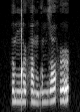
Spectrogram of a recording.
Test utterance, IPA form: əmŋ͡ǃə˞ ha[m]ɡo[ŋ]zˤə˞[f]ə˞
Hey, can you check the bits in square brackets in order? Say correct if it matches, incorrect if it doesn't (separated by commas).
correct, incorrect, incorrect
